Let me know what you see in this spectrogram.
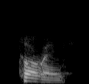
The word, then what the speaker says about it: Torres: Torres, T-O-R-R-E-S.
